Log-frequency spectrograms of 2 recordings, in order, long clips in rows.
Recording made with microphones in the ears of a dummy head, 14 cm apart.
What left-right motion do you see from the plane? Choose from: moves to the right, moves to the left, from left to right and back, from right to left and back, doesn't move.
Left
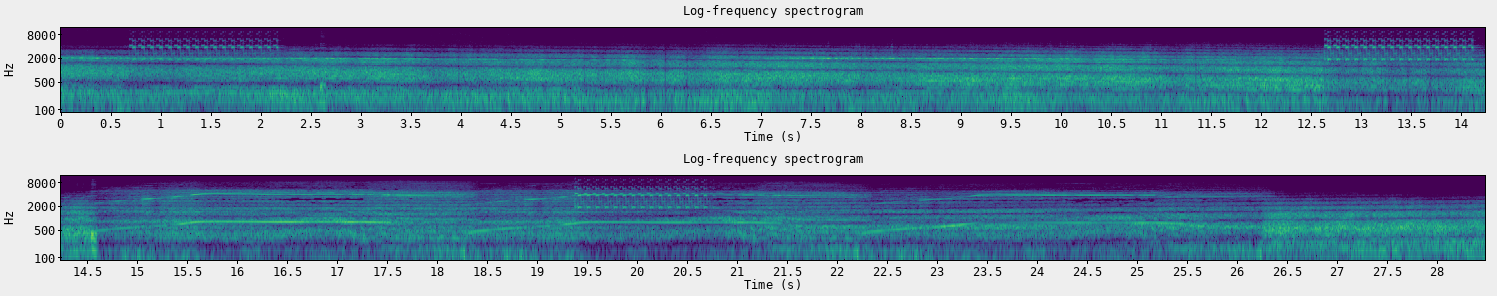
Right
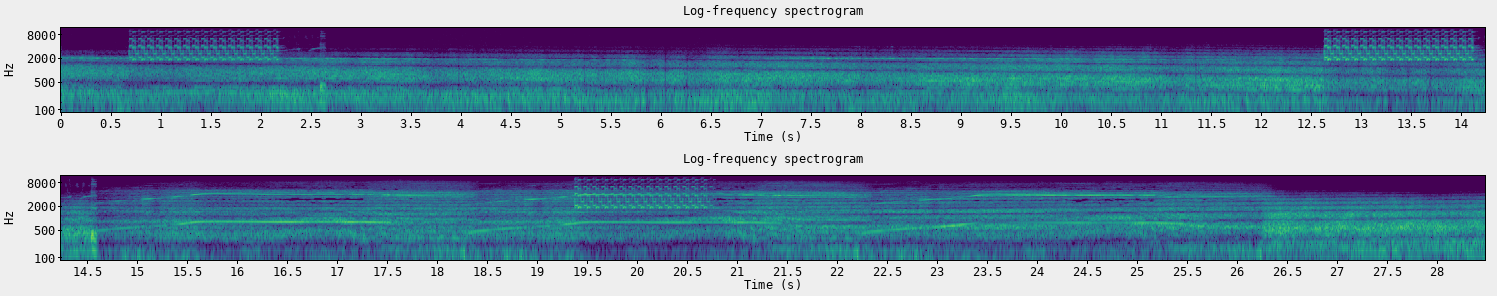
moves to the right.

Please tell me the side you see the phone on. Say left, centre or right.
right.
